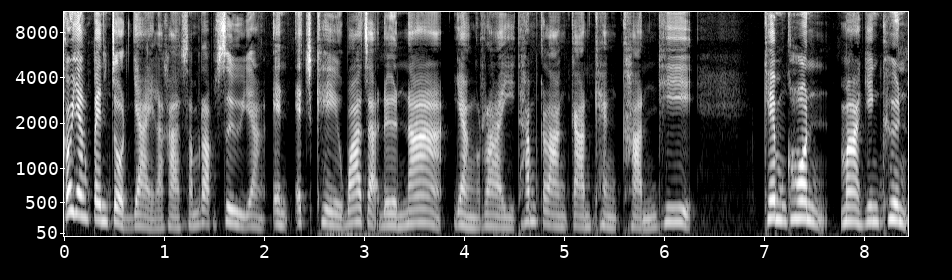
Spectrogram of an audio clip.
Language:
Thai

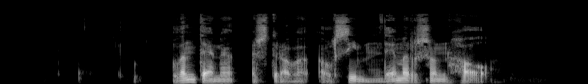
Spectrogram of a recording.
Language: Catalan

